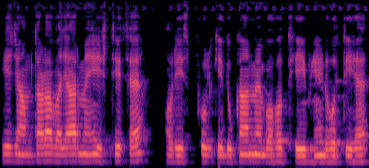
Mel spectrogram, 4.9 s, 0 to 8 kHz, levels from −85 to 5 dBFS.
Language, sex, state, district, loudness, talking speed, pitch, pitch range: Hindi, male, Jharkhand, Jamtara, -24 LUFS, 220 wpm, 125 Hz, 120-125 Hz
